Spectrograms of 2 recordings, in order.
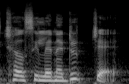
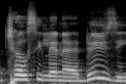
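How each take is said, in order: First: The double z is sounded like ch. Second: The double z is sounded like z.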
